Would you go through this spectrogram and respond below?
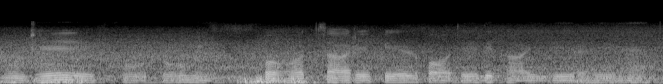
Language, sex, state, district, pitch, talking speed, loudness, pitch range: Hindi, male, Madhya Pradesh, Katni, 95 Hz, 110 wpm, -20 LUFS, 90-95 Hz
